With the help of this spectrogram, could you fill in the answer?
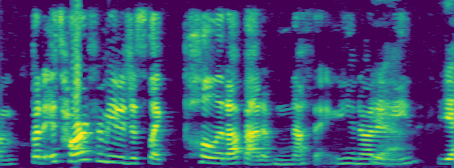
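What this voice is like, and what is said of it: Usual voice. Nothing is said of it.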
